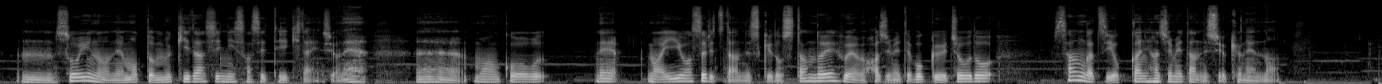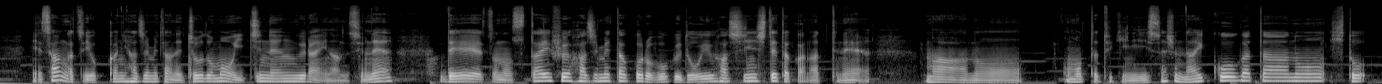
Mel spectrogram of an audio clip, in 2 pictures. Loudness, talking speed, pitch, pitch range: -23 LUFS, 315 characters per minute, 120 Hz, 100-145 Hz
